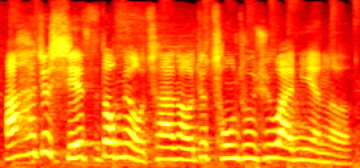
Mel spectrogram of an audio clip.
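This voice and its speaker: A woman, a mother on a TV talk show, telling an anecdote in a lively way and acting out what was said. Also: sits high, fast talker, faint music behind. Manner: lively, acts out quotes. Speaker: guest, mother. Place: TV studio.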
